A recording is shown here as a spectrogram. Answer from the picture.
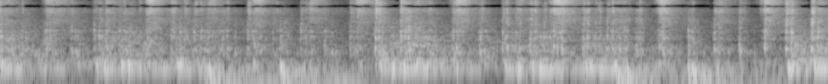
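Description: Marching band passing close by: snare drums, bass drums and cymbals beat a rapid rhythm while sousaphones hold low notes that change about every second.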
